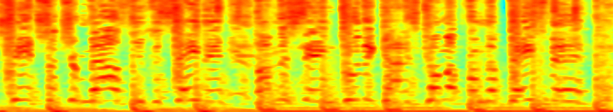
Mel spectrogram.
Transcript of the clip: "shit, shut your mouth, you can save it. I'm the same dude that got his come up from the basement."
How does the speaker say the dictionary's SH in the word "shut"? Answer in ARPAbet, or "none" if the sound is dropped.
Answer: S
